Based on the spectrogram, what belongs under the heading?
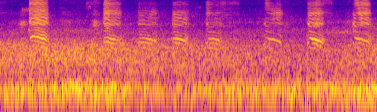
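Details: Grown juvenile American crows still fed by their parents give about eight hoarse, rasping begging cries, each short and falling, at irregular intervals of roughly a second, with a steady hiss behind.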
